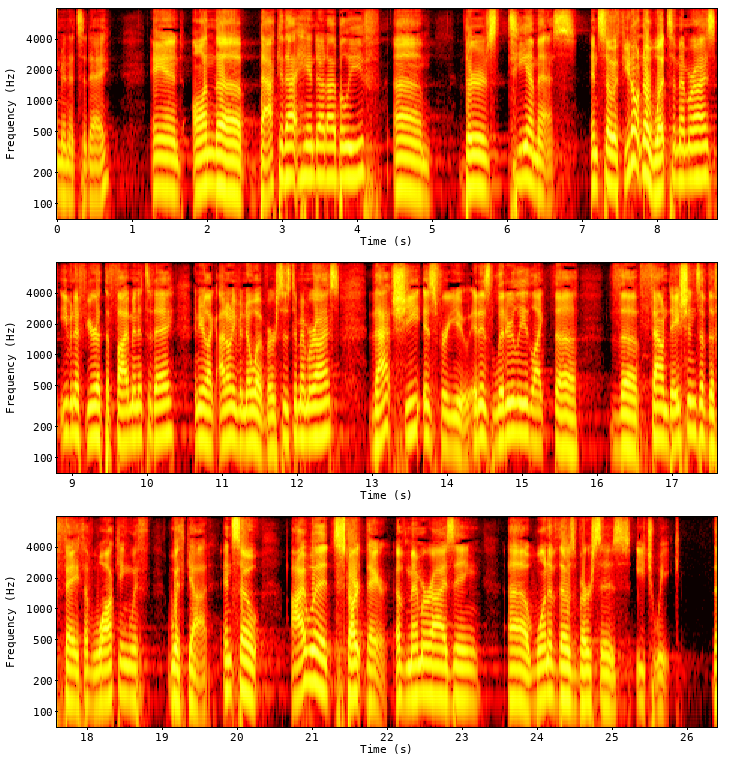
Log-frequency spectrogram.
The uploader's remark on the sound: Listen to our live SMC 2024 recording!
